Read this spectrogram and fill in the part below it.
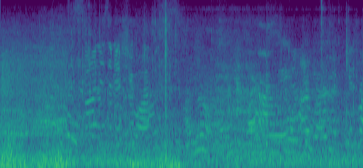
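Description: A crowd of young adults chatters outdoors.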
